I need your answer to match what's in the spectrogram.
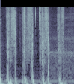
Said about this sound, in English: What kind of shuffle do you call this? You can probably hear by how I'm shuffling the cards.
